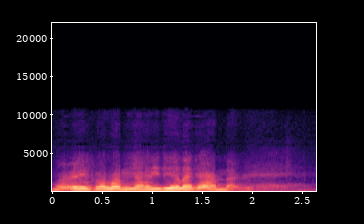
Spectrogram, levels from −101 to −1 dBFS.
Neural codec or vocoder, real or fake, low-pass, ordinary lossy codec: codec, 24 kHz, 0.9 kbps, WavTokenizer, medium music audio release; fake; 10.8 kHz; none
